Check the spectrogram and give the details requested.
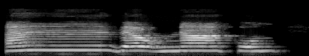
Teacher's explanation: نون کو کھینچتے وقت ہم نے زبان کو باہر رکھ لیا تھا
